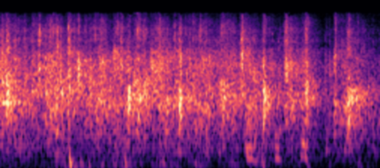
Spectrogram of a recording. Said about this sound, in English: Yeah, um, yeah, clap for yourselves, please.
